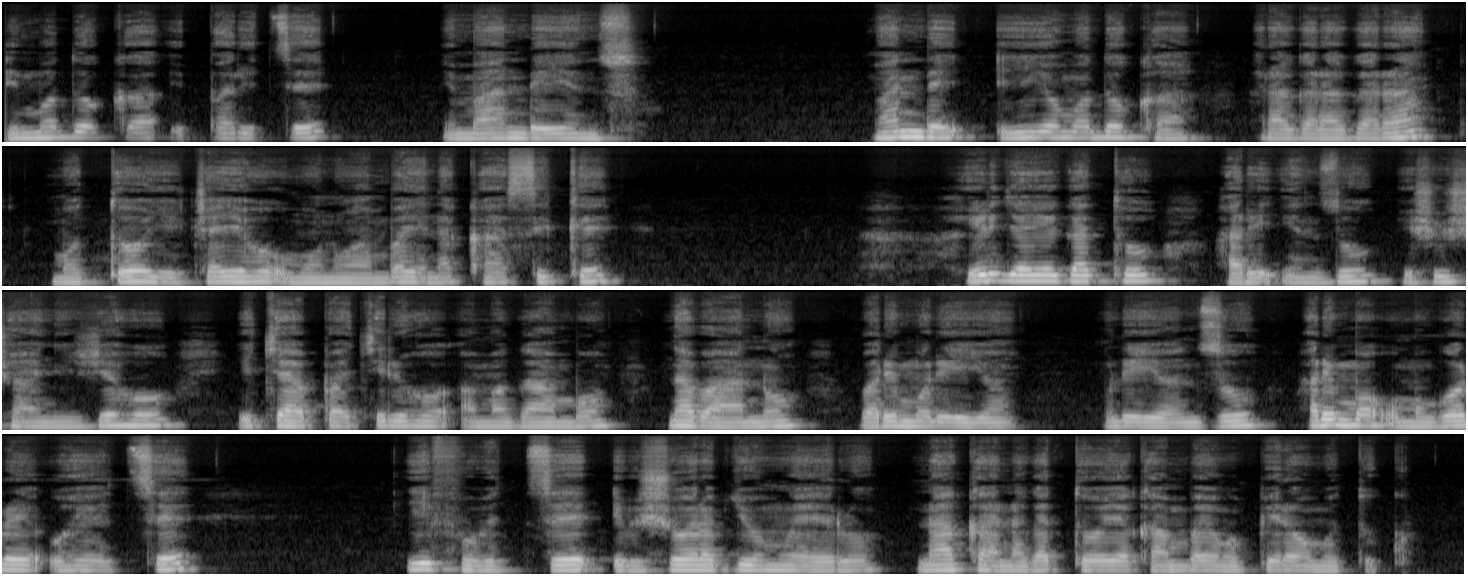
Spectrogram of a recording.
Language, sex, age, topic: Kinyarwanda, male, 25-35, health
